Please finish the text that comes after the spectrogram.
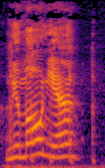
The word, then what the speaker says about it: pneumonia: How would you spell it? N-O-M. S-I-C-K. Okay. Yeah. Well. Okay. Pneumonia begins with the letter P.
